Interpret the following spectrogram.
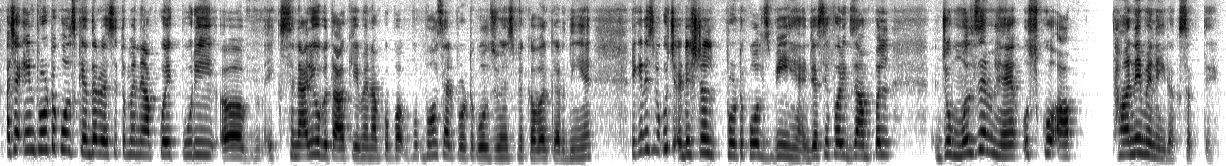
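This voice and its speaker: Speaking fast in a fairly high, animated voice, a middle-aged Pakistani lawyer explains legal material in a lecture. She hammers home key points by repeating and rephrasing them, dropping in English phrases as she goes.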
